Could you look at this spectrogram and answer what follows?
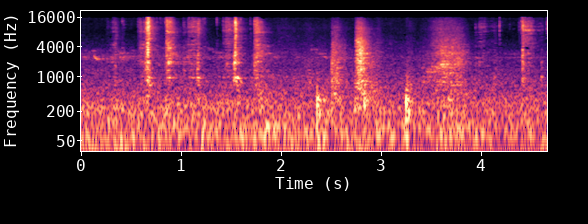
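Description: Faint metal-on-metal scrapes and light clicks of a feeler gauge blade being slid and pushed under a steel straight edge lying across a Toyota 3S-FE engine block deck, checking the deck for warpage. The strokes are short and irregular, with a longer soft scrape about three and a half seconds in.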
